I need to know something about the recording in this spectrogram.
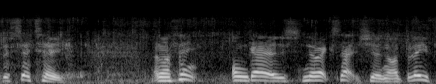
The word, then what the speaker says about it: Angers: path going right into the centre of the city, and I think Angers is no exception.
